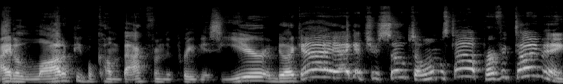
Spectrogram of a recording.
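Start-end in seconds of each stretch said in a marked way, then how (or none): 3.0-5.6 very high, pitched-way-up voice. Retelling what returning customers said at the booth: imitating a returning customer. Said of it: "In that voice".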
